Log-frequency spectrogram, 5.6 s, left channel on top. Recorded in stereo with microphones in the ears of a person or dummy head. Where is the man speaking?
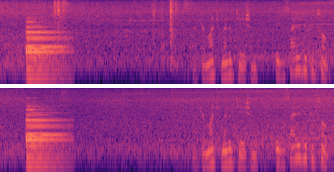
15° left (ahead or behind).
